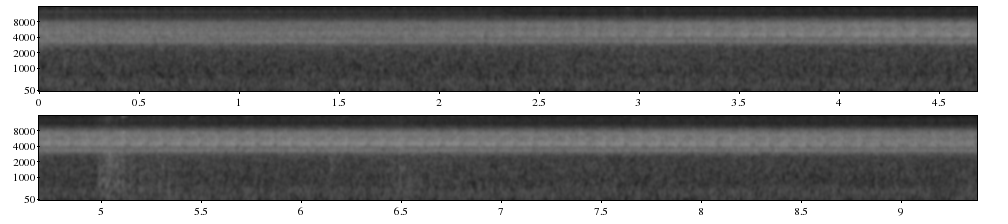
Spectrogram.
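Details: Cicadas in summer keep up a high, pulsing, raspy buzz that swells gradually louder across the stretch, with a couple of brief clicks about halfway through.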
